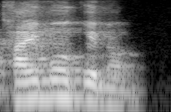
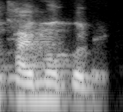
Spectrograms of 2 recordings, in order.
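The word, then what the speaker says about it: thymoquinone: पहला है थाइमोकिनोन, स्पेलिंग लिखा देता हूं, टी for tango, थाइमो, THYMO, थाइमो, QUINONE, थाइमोकिनोन।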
